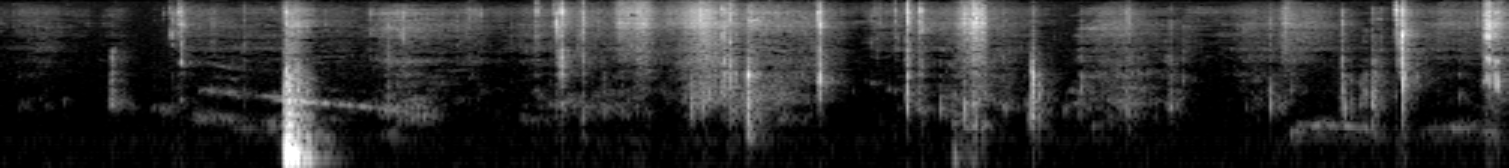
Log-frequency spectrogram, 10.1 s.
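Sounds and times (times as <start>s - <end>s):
person chewing salad leaves: 8.9s - 10.0s.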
